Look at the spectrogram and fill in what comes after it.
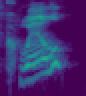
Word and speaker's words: Kuiil: It's spelled K-U-I-I-L, and that's all. I think that's the way I heard it's pronounced. – That sounds like Quill to me.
